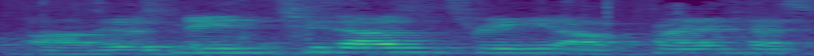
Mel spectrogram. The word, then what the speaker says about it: Planetes: Planet Tess is spelled Planetes. It's actually you'll see it often spelled in Greek.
